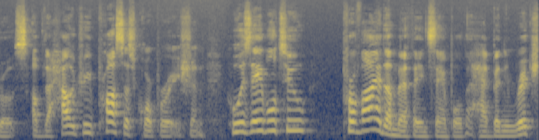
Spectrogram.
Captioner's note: none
